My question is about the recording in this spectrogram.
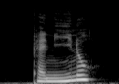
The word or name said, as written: panini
